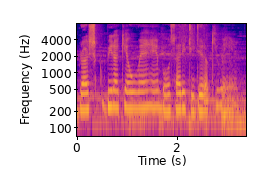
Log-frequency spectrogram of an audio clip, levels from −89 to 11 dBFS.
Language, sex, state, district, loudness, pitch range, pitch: Hindi, female, Madhya Pradesh, Dhar, -16 LUFS, 210-235 Hz, 225 Hz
